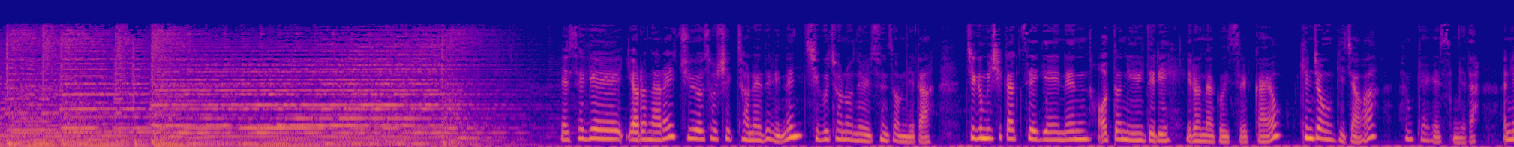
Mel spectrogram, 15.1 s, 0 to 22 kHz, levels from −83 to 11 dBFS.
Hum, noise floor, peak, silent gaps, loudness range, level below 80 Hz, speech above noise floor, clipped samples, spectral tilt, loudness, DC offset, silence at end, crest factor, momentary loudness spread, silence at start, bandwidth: none; -46 dBFS; -8 dBFS; none; 3 LU; -40 dBFS; 21 dB; under 0.1%; -5.5 dB/octave; -26 LUFS; under 0.1%; 0 s; 16 dB; 11 LU; 0 s; 11.5 kHz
